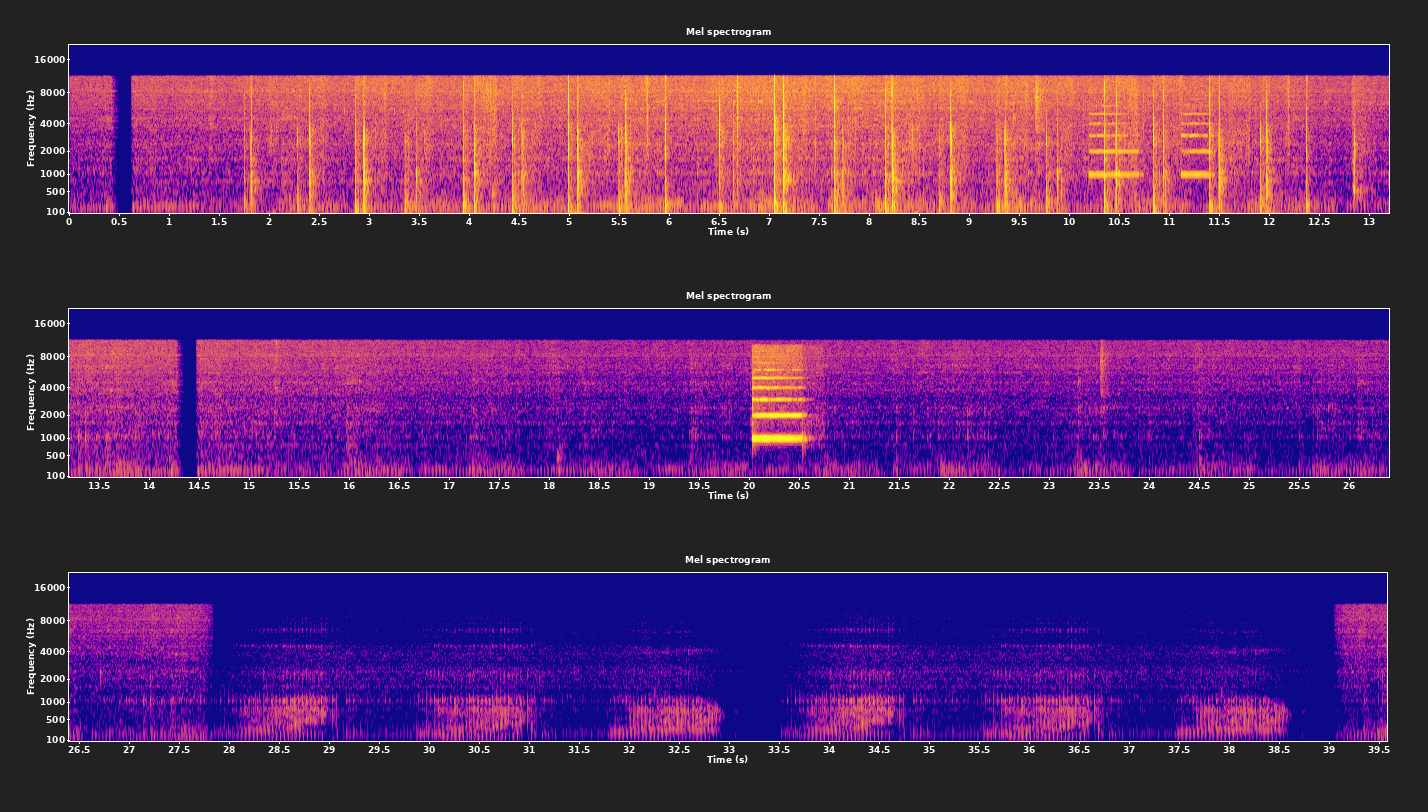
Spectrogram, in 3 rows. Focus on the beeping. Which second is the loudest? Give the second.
20 s.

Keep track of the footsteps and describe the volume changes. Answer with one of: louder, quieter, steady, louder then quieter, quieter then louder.
steady.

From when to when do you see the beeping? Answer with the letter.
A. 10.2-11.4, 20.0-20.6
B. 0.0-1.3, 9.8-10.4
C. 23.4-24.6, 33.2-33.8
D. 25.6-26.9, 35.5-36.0
A.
